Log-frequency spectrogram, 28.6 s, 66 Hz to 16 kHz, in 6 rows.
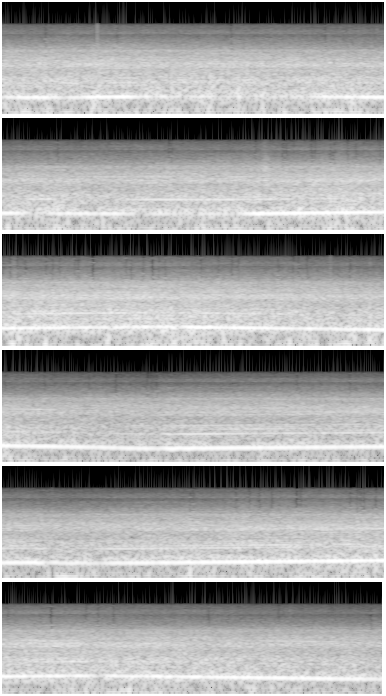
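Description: Mazda MX-5's four-cylinder engine pulling at varying revs, its note dropping out briefly a few times early on, then sinking slowly around the middle and rising again, over steady tyre and road noise.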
